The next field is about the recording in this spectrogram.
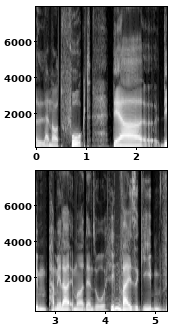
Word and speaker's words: Pamela: Und ja, sie wird tatsächlich Pamela ausgesprochen und nicht Pamela, obwohl sie nach einer Figur aus Dallas, einer Pamela Blablabla bla bla benannt wurde.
